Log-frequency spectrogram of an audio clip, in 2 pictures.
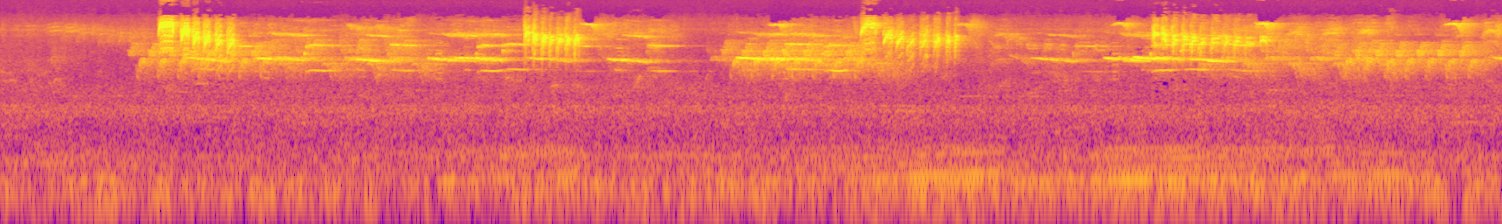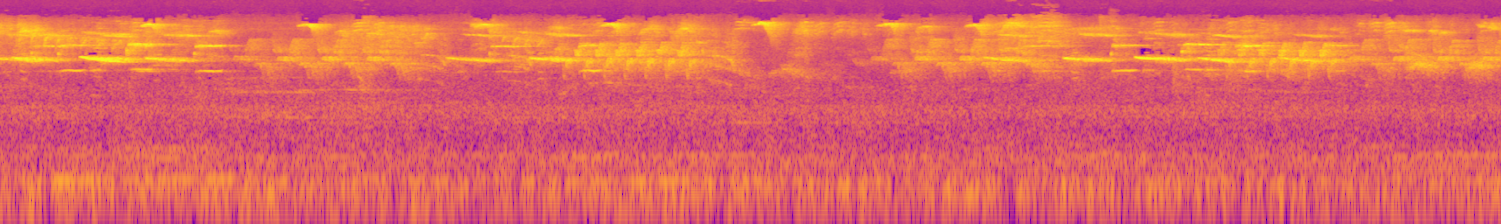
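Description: Several songbirds singing and chirping at once in a dense, overlapping chorus of short high notes and trills, over a steady low rumble.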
